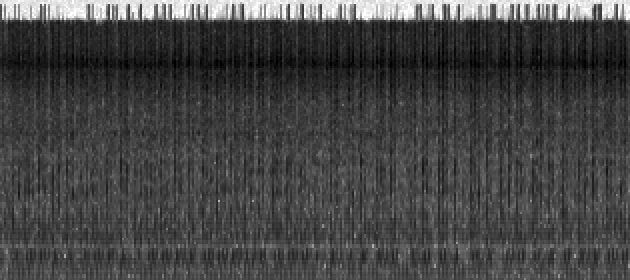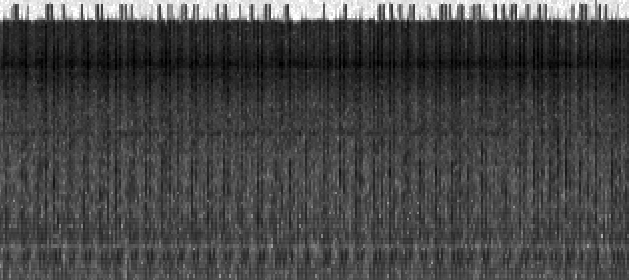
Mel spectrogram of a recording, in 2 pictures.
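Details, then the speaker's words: Engine randomly missing sparks to the plugs, checked with timing light: steady idle with uneven stumbling beat about three per second; intermittent ignition misfire, owner suspects the condenser, not confirmed. "okay answer me this why is it skipping it's not firing all the time it's like skip some"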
